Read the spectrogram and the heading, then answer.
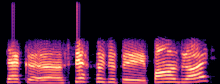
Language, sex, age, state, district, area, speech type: Kashmiri, female, 30-45, Jammu and Kashmir, Bandipora, rural, conversation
